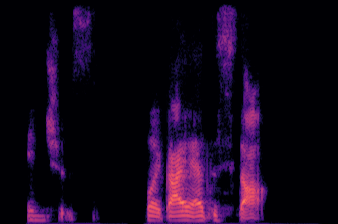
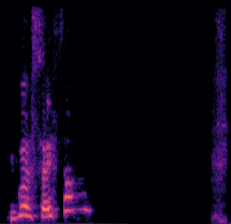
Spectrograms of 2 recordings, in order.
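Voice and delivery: pointed challenge; 9 semitones higher, 5 dB quieter than usual. Retold or imitated. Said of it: "I looked at the coach and I went".

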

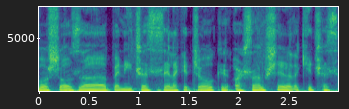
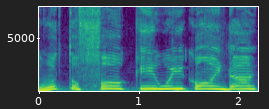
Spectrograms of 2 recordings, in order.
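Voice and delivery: tough homie voice; 13 semitones higher, slower than usual. Retold or imitated. [name] teasing how he'd talk to the kids, with a high, slow homie voice. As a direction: lay it on like a rowdy homie yelling at kids. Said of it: "I'm gonna talk to the kids like that".

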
